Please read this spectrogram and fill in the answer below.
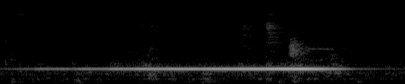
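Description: A single steady mid-pitched ringing tone that swells over about three seconds and then fades away.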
